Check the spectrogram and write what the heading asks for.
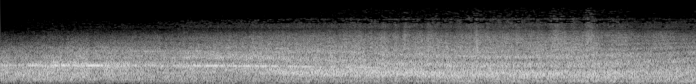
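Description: Boeing 787 Dreamliner's twin turbofan engines at takeoff thrust as the jet rotates and lifts off. They make a loud, steady roar, with a high whine that falls slightly in pitch over the first few seconds.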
